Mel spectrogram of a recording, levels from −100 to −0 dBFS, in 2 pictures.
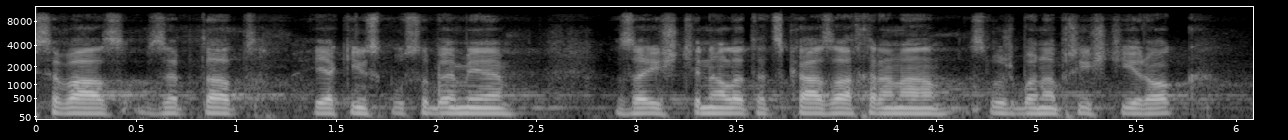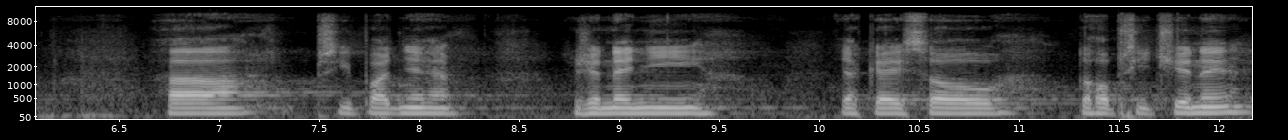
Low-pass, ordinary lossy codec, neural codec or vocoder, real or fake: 9.9 kHz; Opus, 32 kbps; none; real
